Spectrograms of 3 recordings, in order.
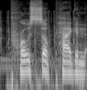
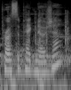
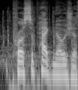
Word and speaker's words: prosopagnosia: to guess but he never heard the word pro so pagan i don't know how to say it what you've never heard of prosopagnosia prosopagnosia thank you lotus spun around in her chair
